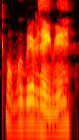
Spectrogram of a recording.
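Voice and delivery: ordinary talk, nothing marked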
